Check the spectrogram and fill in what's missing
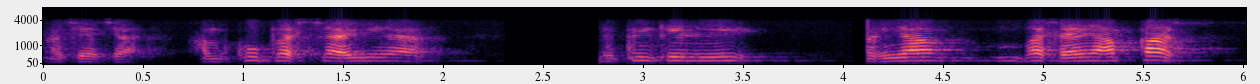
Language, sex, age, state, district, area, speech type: Hindi, male, 60+, Uttar Pradesh, Prayagraj, rural, conversation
